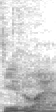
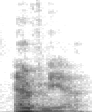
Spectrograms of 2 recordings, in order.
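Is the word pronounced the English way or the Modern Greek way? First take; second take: English; Modern Greek. First: It is said like you-noy-a, without a v. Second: It is said with a v sound, like Evnia. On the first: "in English, it is pronounced Eunoia" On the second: "in modern Greek, you would pronounce those letters Evnia"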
